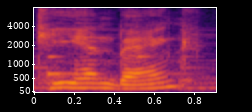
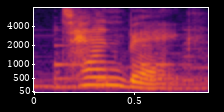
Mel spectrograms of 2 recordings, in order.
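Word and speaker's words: TN Bank: Kien Bank. Nope. Tin Bank. Uh-uh. So, what is it? Tenbank. 10 as in Tennessee. Right here where all our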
